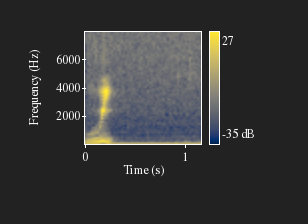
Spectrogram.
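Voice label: "oui", French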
